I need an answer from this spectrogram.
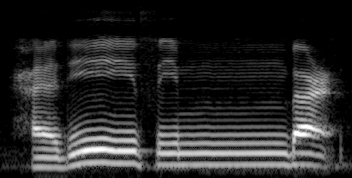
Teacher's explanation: Hadi yaknya sukun dipanjangkan dalnya, haditsim, faknya berharokat kasrah tanwin bertemu dengan ba dibaca iklab. Iklab itu artinya mengganti menjadi huruf mim, makanya di sini ada mim kecil ini.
